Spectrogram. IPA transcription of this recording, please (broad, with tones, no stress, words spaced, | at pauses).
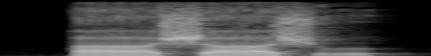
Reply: aː˦ʃaː˦ʃʊ˨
